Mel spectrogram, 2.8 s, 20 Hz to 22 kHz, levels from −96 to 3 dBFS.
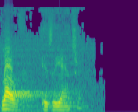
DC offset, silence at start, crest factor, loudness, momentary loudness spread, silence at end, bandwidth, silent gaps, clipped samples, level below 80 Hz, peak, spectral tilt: under 0.1%; 0 s; 12 dB; -12 LUFS; 19 LU; 0.9 s; 18 kHz; none; 1%; -42 dBFS; 0 dBFS; -5 dB/octave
